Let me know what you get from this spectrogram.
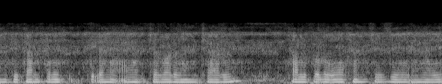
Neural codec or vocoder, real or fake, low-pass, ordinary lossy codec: codec, 16 kHz, 4.8 kbps, FACodec; fake; 7.2 kHz; none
